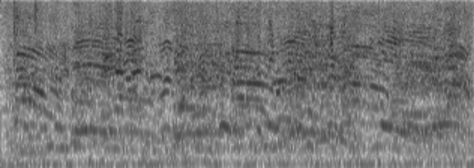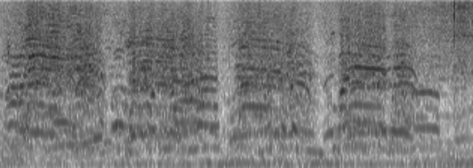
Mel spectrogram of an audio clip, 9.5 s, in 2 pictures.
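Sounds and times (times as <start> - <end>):
crowd shouting at a visiting president: 0.0 - 9.3.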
